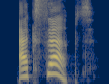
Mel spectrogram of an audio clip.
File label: "accept", English; 3000 words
